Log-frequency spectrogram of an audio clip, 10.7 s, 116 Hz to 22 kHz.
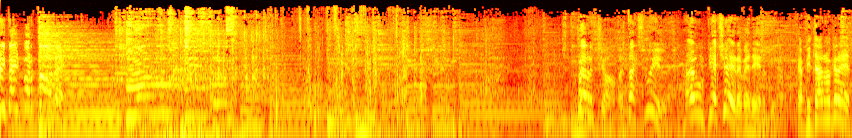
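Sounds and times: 
speech: 0:00.0 - 0:01.0, 0:07.2 - 0:10.6
loud orchestral music score: 0:01.4 - 0:04.6
horse hooves clip-clopping in a steady rapid rhythm: 0:02.2 - 0:10.6.

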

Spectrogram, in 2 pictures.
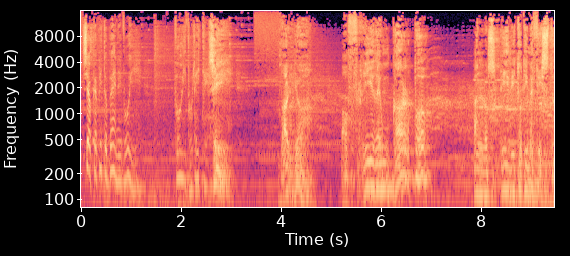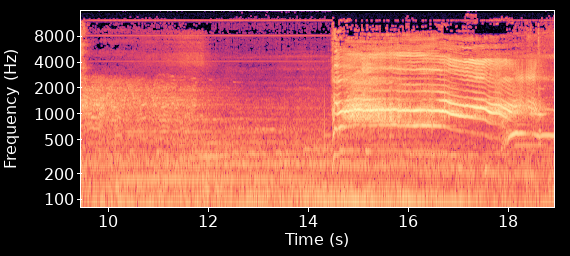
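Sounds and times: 
speech: 0:00.1 - 0:03.2, 0:04.0 - 0:07.1, 0:07.9 - 0:09.7
low rumbling drone: 0:06.2 - 0:18.9
bloodcurdling piercing scream: 0:14.4 - 0:18.9.

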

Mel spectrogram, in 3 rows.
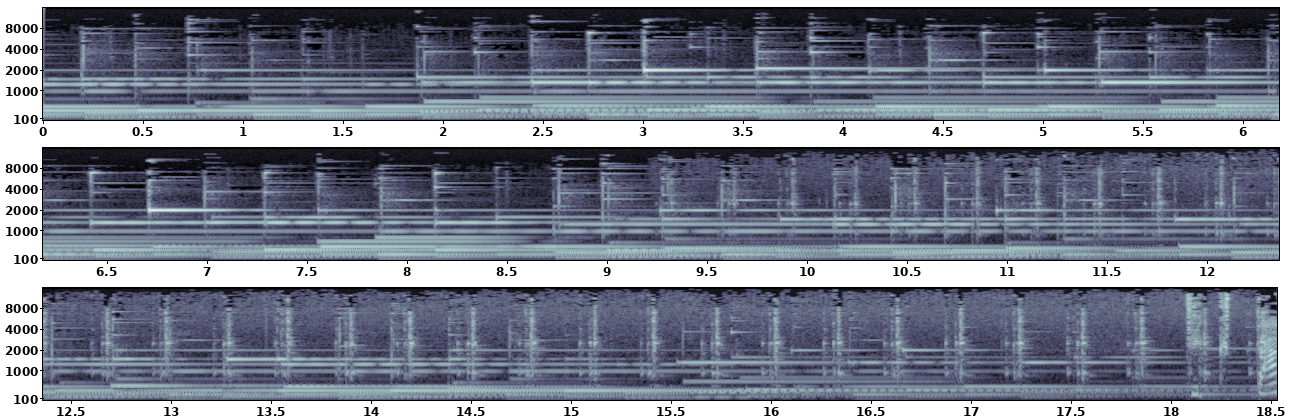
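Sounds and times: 
gentle tinkling melody: 0:00.0 - 0:18.5
pocket watch ticking: 0:09.3 - 0:18.5.

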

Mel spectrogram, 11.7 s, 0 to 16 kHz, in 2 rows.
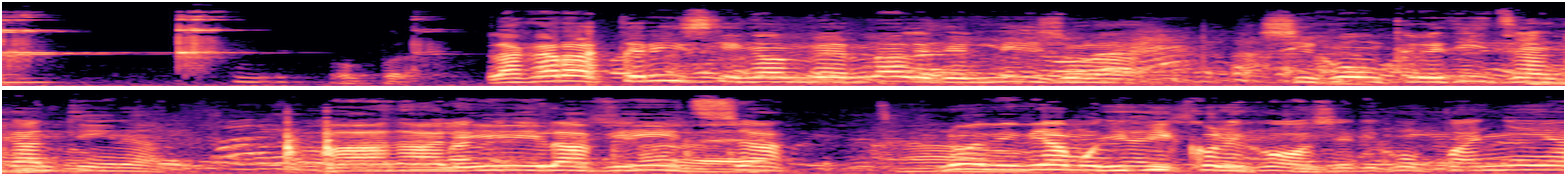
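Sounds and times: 
glasses clinking in a toast: 0:00.0 - 0:01.8
speech: 0:00.9 - 0:11.7.

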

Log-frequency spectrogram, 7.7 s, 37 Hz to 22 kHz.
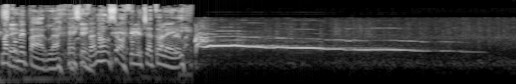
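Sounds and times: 
laughter: 0:00.0 - 0:03.0
speech: 0:00.0 - 0:03.1
single wolf howling: 0:03.0 - 0:07.5.

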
